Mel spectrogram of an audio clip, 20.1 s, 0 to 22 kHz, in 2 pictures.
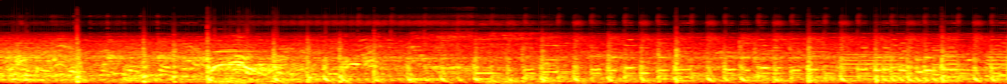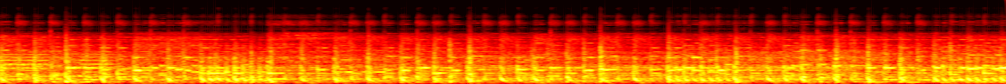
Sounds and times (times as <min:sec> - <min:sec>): Music: 0:00.0 - 0:20.1.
